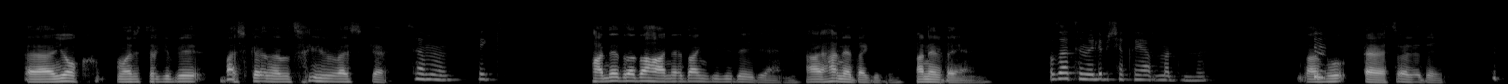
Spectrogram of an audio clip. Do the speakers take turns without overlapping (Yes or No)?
Yes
